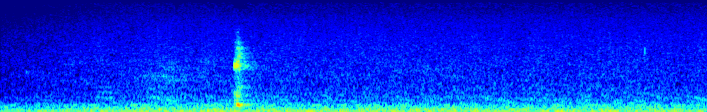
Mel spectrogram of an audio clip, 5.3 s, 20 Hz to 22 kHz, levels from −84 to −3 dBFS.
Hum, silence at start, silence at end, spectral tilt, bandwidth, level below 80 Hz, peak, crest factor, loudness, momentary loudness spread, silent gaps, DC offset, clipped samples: none; 0 s; 0 s; -5 dB/octave; over 20 kHz; -44 dBFS; -16 dBFS; 24 dB; -41 LUFS; 12 LU; none; under 0.1%; under 0.1%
